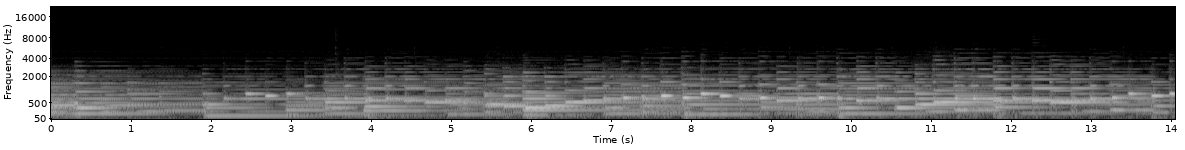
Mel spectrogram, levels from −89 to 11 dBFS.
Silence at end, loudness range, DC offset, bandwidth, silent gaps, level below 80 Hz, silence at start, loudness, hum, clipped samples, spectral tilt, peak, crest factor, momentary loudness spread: 0 s; 6 LU; under 0.1%; 5 kHz; none; -58 dBFS; 0 s; -24 LUFS; none; under 0.1%; -10 dB/octave; -8 dBFS; 16 dB; 8 LU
